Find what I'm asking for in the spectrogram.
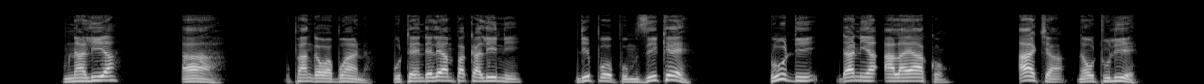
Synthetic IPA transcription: m̩nalia | a | upaŋɡawaɓwana̰ | utaɛndɛlɛam̩pakalini | ndipɔupum̩zikɛ | ɾuɗindanijaʔalajakɔ | at͡ʃanautuliɛ

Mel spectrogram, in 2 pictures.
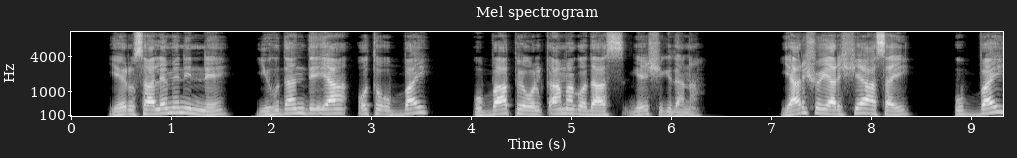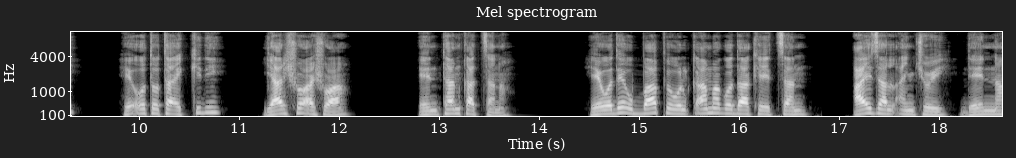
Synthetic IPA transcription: jɛɾʊsaːlɛmɛnɪnːɛ | jʊhʊd̪ɐnd̪ɛʔɪjaːɔt̪ɔʊbːɐj | ʊbːaːpːɛwɔlkʼːaːmɐɡɔd̪aːsɡe̞ːʃːɪɡɪd̪ɐnɐ̰ | jɐɾʃɔjɐɾʃːɪjaɐsɐj | ʊbːɐj | hɛʔɔt̪ɔt̪ɐɛkːɪd̪ɪ | jɐɾʃɔɐʃʊwaː | ɛnt̪ːɐnkɐt͡sːɐnɐ̰ | hɛwɔd̪ɛʊbːaːpːɛwɔlkʼːaːmɐɡɔd̪aːke̞ːt͡sːɐn | ɐjzɐlʔɐnt͡ʃːɔjd̪e̞ːnːɐ

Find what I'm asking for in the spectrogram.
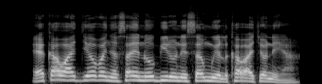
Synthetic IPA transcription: ɛkawad͡ʒɛhɔβaɲasaenoobiɾonesamuɛlkawat͡ʃɔnḛa̰

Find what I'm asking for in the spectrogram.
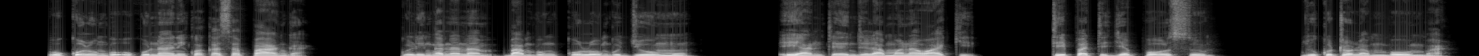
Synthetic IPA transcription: ukɔluŋɡuukunanikwakasapaŋɡa̰ | ɡ̥uliŋɡananabambuŋ̩kɔluŋɡuɟumu | ɛjan̩tɛndilamwanawaki | tipatiɟapɔsu | ɟukutɔlam̩bumba̰

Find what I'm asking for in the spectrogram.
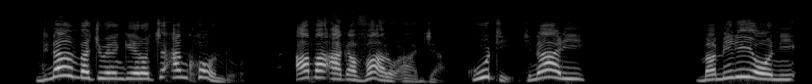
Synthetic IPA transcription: ndinaɱvat͡ʃiwɛlɛŋɡɛɾɔt͡ʃaʔaŋkʰɔndɔ | apaʔakavalɔaːd͡ʒa̰ | kutḭt͡ʃinali | mamilijɔni

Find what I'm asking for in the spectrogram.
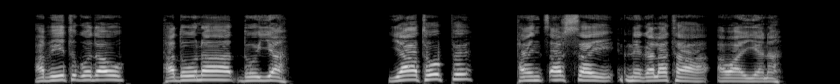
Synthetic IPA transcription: ʔɐbe̞ːt̪ʊɡɔd̪ɐw | t̪ɐd̪o̞ːnaːd̪ojːɐ | jaːt̪o̞ːpːɛ | t̪ɐɪnt͡sʼːɐɾsɐjnɛɡɐlɐt̪aːɐwaːjːɐnɐ

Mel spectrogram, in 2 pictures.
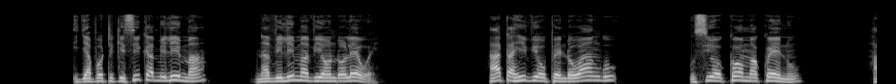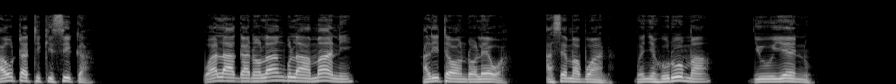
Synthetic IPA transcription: iʄap̬ɔtik̬isikamilima | navilimaviɔndɔlɛwɛ̰ | hatahivjɔupɛndɔwaŋɡuː | siɔkɔmakwɛnu | hautatikisika̰ | walaːɡanɔlaŋɡulaːmani | halitaɔndɔlɛwa̰ː | sɛmaɓwana | mwɛɲɛɦuɾuma | ʄuːjɛnu

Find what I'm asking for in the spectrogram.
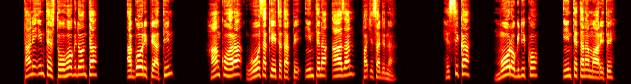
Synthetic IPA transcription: t̪ɐnɪɪnt̪ːɛs̬t̪o̞ːɦɔɡɪd̪ɔnt̪ːɐ | ɐɡːo̞ːɾɪpːɛɐt̪ːiːn | hɐŋkːɔhɐɾɐwo̞ːsɐke̞ːt͡sːɐt̪ɐpːɛɪnt̪ːɛnɐaːzɐnpɐt͡ʃʼːɪsɐd̪ɪnːɐ̰ | hɛsːɪkːɐ | mo̞ːɾɔɡɪd̪ɪkːɔ | ɪnt̪ːɛt̪ɐnɐmaːɾɪt̪ɛ

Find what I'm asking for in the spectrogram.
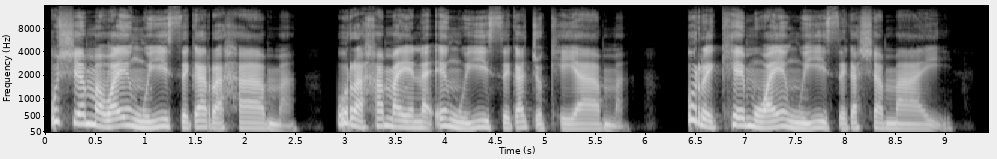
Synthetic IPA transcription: uʃɛmawajeŋujisɛɣarahaːma̰ | urahamajɛnaʔeŋujisɛɣad̥ʒ̥ʱɔkʰɛjaːma̰ | urɛkʰemuwajeŋujisɛɣaʃamaːjḭ

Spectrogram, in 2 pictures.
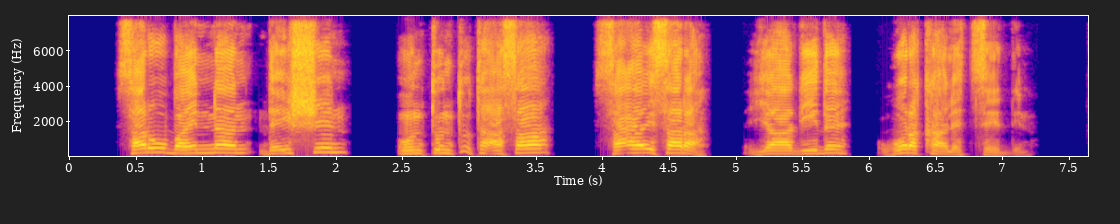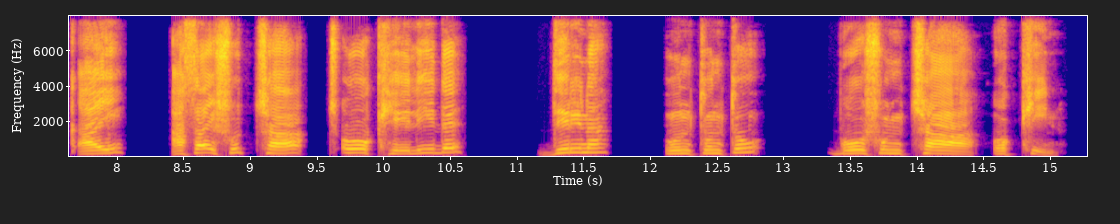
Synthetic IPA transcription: sɐɾʊːbɐjnːaːnd̪ɛʔɪʃːɪn | ʊnt̪ːʊnt̪ːʊt̪ɐːsaː | sɐʔɐjsɐɾɐ | jaːɡiːd̪ɛ | wɔɾɐkaːlɛt͡sːe̞̰ːd̪ːɪ̰nɔ | kʼɐj | ʔɐsɐjʃʊt͡ʃːaː | t͡ʃʼoːkʰeːliːd̪ɛ | d̪ɪɾɪnɐ | ʊnt̪ːʊnt̪ːʊ | bo̞ːʃʊnt͡ʃːaːɔkʰːiːn

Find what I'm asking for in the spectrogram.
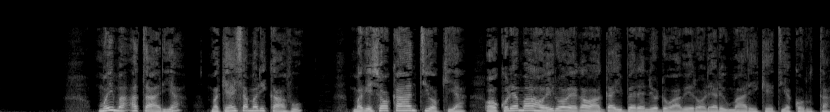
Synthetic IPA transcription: moimaʔataɾia | makeaiɕamaɾikafu | maɣeɕɔːkaantiɔkia | ɔkoɾeamaːɦɔiɾwɔwɛɣawaːɡaibɛɾɛneodowaweɾɔːɾeaɾeumaːɾekeːtiɛkoɾuta

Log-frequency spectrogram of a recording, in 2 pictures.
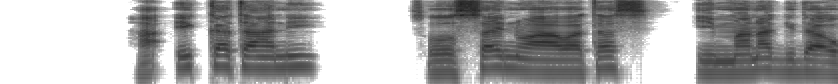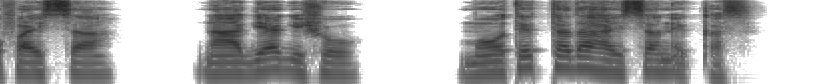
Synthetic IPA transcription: hɐʔɪkːɐt̪aːnɪ | t͡sʼo̞ːsːɐjnʊaːwɐt̪ɐs | ɪmːɐnɐɡɪd̪ɐʊfɐjsːaː | naːɡɪjaːɡɪʃɔ | mo̞ːt̪ɛt̪ːɐd̪ɐɦɐjsːɐnɛ̰kʼːɐs

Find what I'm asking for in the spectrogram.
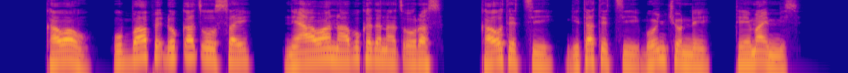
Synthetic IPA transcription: kɐwɐw | ʔʊbːaːpːɛɗɔkʼːɐt͡sʼo̞ːsːɐj | nɛaːwaːnaːbʊkɛd̪ɐnɐt͡sʼo̞ːɾɐs | kɐɔt̪ɛt͡sːiɡɪt̪ɐt̪ɛt͡sːibɔnt͡ʃːɔnːɛ | t̪e̞ːmɐɪmːɪs

